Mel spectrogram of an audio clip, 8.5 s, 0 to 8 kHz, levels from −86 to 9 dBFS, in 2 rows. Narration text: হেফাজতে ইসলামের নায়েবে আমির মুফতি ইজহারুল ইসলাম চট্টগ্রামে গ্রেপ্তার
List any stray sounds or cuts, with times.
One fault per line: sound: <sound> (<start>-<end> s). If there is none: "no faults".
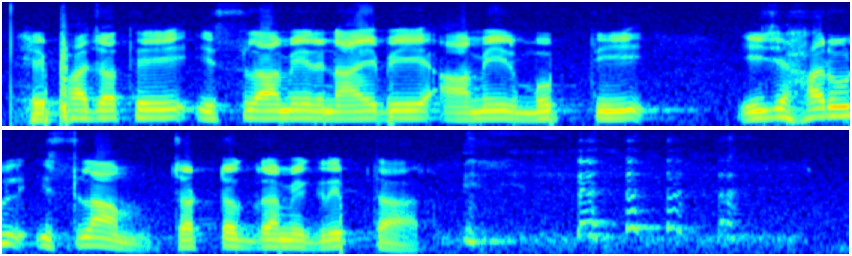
sound: laugh (6.5-8.1 s)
